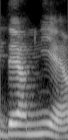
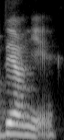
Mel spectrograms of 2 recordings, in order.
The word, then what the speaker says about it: dernière: Okay, l'année dernière, not dernier.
